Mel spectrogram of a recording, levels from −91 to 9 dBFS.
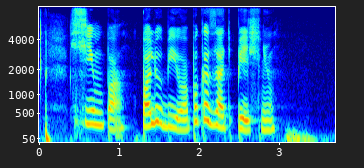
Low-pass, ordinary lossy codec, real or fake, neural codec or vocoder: none; none; real; none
